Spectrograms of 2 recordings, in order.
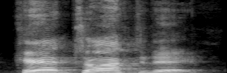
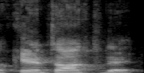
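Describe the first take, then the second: First: Loud, high repeat; mock exasperated outburst. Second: Said in the usual way. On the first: Mock outburst at stumbling over words.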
